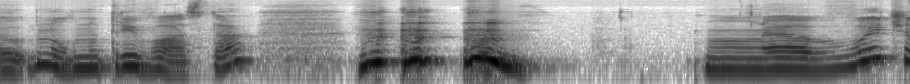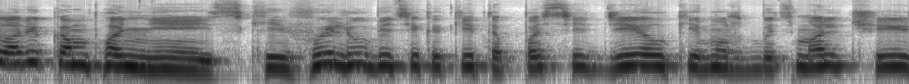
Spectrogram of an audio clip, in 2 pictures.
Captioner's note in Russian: откашливается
